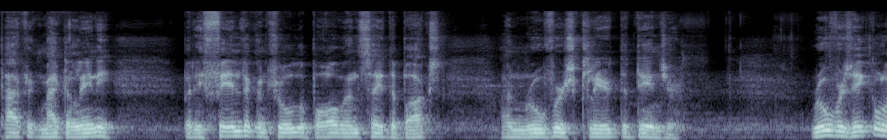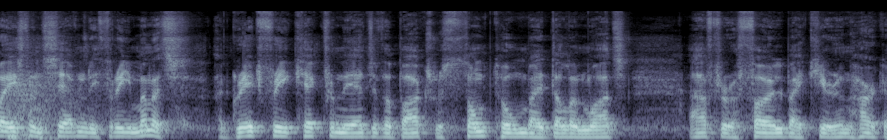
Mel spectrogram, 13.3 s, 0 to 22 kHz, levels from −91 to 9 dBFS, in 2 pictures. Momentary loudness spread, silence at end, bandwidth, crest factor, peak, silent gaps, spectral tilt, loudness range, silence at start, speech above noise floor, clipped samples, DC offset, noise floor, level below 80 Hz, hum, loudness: 9 LU; 0 s; 16 kHz; 14 dB; 0 dBFS; none; -6.5 dB/octave; 2 LU; 0 s; 27 dB; under 0.1%; under 0.1%; -41 dBFS; -46 dBFS; none; -15 LUFS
